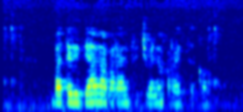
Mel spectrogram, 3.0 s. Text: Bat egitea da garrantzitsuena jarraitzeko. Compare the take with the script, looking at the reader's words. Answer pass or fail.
pass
